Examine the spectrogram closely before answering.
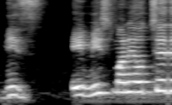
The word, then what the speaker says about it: Ms: এটা হচ্ছে যে এমএস দিয়ে যে আমরা মিস বুঝাই সেটা কিন্তু উচ্চারণটা মিস, MI জেড এর মতো মিস।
